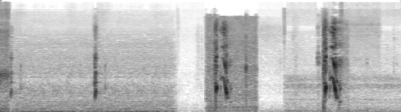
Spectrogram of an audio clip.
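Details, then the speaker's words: Cat with hiccups: a few short, sharp catches with soft squeaky sounds at irregular intervals over room noise, as the owner comforts it. "oh baby you're okay honey come here are you crazy filling my kid look at me you have the hiccups"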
